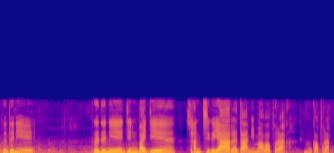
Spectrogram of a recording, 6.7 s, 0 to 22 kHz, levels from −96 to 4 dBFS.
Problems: constant background noise, background conversations at intervals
